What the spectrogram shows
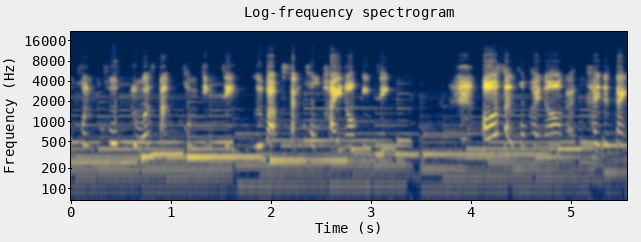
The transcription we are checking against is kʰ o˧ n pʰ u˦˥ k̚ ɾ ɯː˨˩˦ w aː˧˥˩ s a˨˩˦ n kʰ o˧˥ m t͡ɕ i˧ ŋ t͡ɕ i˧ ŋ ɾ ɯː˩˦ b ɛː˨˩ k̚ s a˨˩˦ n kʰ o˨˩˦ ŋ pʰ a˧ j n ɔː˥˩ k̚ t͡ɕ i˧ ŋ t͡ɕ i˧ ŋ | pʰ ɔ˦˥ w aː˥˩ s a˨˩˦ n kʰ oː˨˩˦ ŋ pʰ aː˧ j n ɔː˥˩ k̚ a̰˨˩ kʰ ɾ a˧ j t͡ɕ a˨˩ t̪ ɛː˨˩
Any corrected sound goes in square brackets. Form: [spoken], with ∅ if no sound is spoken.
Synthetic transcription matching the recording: kʰ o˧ n [kʰ] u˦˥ k̚ ɾ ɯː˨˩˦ w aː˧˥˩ s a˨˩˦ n kʰ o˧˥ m t͡ɕ i˧ ŋ t͡ɕ i˧ ŋ ɾ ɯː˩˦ b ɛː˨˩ [p̚] s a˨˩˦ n kʰ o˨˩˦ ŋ pʰ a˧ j n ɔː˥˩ k̚ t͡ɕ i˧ ŋ t͡ɕ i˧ ŋ | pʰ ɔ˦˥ w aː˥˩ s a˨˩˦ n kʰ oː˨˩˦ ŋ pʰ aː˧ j n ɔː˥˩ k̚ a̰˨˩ kʰ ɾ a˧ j t͡ɕ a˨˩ t̪ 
